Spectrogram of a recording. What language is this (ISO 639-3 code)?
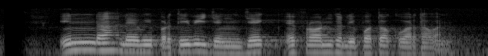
sun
